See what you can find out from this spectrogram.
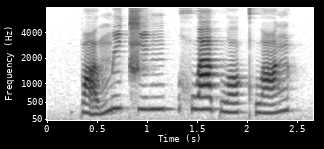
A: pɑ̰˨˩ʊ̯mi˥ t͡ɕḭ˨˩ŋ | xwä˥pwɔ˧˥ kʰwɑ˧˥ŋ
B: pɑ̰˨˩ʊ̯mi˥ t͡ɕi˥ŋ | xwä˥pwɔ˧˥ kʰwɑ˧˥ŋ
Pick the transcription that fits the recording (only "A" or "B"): B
